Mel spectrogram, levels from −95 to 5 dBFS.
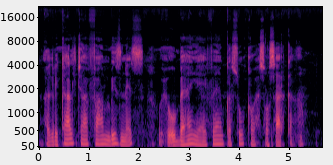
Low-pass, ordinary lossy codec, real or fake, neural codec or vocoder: none; none; real; none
